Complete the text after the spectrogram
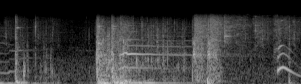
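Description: Wooden blocks crash and clatter as a structure collapses.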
